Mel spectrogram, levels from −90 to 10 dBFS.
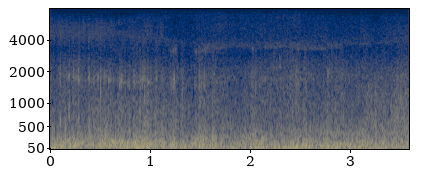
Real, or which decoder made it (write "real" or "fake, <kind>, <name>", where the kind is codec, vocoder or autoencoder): real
